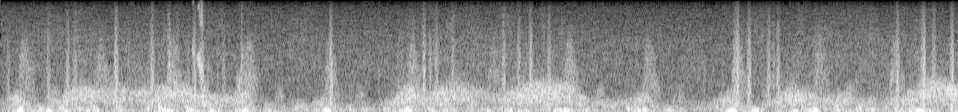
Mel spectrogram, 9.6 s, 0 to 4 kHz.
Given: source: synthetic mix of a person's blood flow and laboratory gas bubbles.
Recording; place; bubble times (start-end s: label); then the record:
Doppler ultrasound of blood flow; subclavian vein
1.92-2.09 s: bubbles
2.35-2.55 s: bubbles
From the record:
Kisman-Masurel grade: 121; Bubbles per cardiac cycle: 1 to 2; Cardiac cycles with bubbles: 10 to 50%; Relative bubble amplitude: barely perceptible (0.100 to 0.250); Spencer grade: 2 (many but less than half of the cardiac periods contain bubble signals, singularly or in groups); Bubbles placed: anywhere in the cardiac cycle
